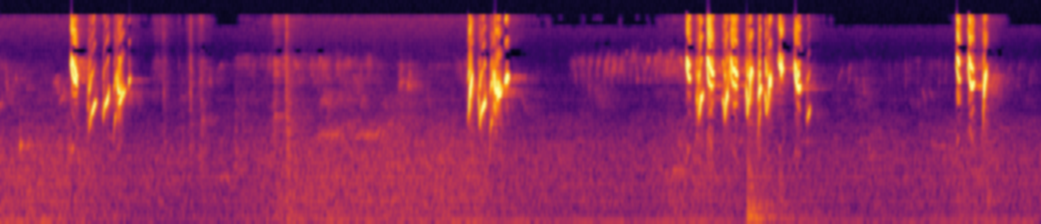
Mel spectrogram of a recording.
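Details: Goldfinch song in four spaced phrases of fast, bright, chattering twitters. The third phrase is the longest, a dense run of liquid chirps, and a faint low thump is heard near it.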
